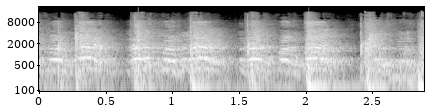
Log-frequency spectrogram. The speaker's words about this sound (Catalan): Doncs va, rebem un fort aplaudiment.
